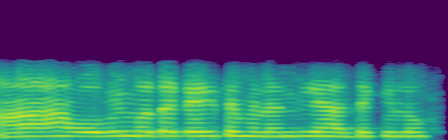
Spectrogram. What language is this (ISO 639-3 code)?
snd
